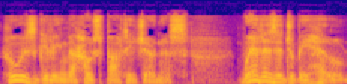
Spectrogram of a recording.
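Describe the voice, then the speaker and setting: A man uses a put-on character voice at a medium pitch. He talks at a very fast pace with very wide pitch swings. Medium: read story. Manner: terse, controlled.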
